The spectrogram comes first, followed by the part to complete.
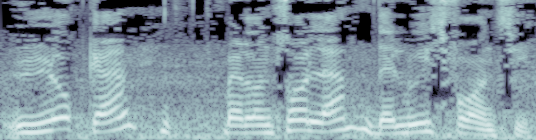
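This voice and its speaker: An upbeat man speaks at a moderate pace with lively intonation. Crowd noise carries in the background. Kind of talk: radio DJ patter introducing songs between tracks. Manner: chatty, improvised and upbeat, rambling and self-correcting, with casual Mexican slang.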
